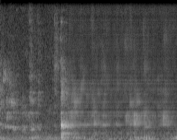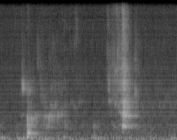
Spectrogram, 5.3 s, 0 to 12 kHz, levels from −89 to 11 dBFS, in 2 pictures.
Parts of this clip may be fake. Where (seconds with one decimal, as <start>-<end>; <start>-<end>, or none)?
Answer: 1.0-5.3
